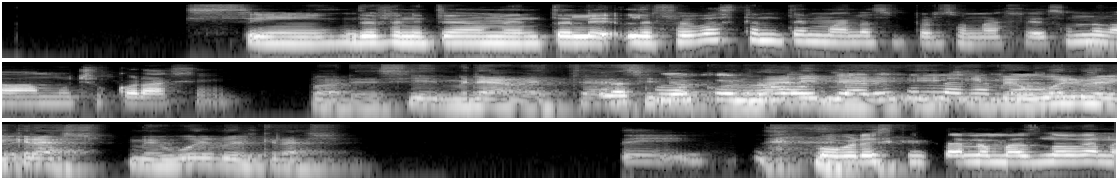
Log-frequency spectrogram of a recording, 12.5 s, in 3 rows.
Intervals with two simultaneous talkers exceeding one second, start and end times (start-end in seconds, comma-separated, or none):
6.4-8.2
